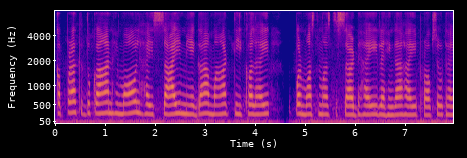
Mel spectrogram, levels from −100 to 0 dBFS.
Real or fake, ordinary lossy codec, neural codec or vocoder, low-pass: fake; none; codec, 16 kHz, 4.8 kbps, FACodec; none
